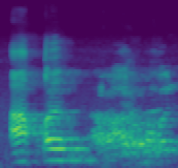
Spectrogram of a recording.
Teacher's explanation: اق، کراچی والا کاف ہے اق اور یہ ہے اق. زبان جھٹکے کے ساتھ پیچھے سے تالو کے ساتھ ٹکراتی ہے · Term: قاف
